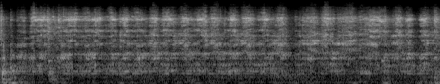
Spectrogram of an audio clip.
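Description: Flour cooks in a pan as it is stirred for a mac and cheese sauce, making a loud, steady hissing sizzle and scraping that runs continuously up close.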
